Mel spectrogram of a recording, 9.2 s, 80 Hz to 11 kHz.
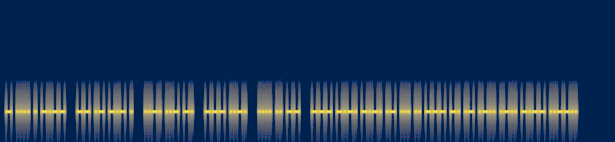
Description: Morse code, heard as a keyed tone, about 44 wpm, 700 Hz. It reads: THEY MAKE FUN OF HIM OCCASIONALLY?
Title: Sentences from Top 1300 Words 45wpm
